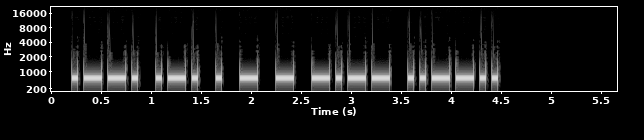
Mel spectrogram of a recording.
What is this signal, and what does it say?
Morse code, heard as a keyed tone, about 20 wpm, 700 Hz. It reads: PRETTY?
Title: Sentences from Top 1000 Words 20wpm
